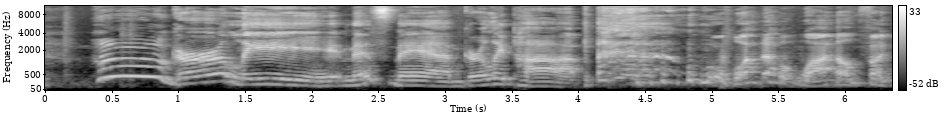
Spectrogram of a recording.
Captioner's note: laughs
